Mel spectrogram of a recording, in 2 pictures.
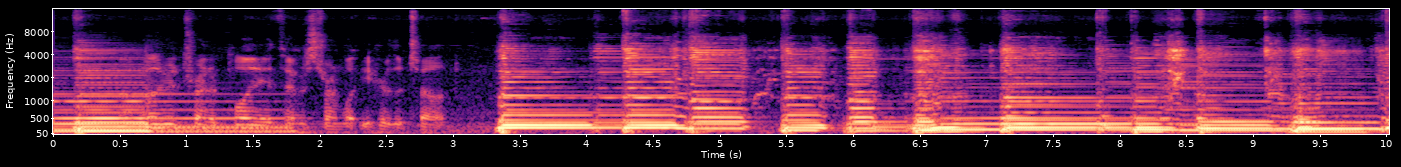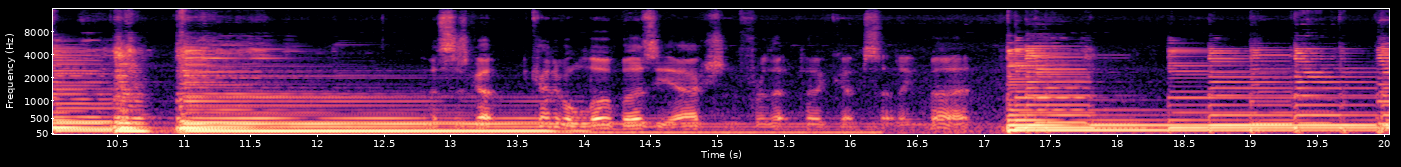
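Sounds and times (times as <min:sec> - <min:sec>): electric guitar chords: 0:00.0 - 0:02.0, 0:03.3 - 0:20.0.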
